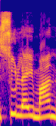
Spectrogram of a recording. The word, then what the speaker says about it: Suleiman: Ben, c'est Suleiman, mais mon père l'a tellement écrit n'importe quoi que...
